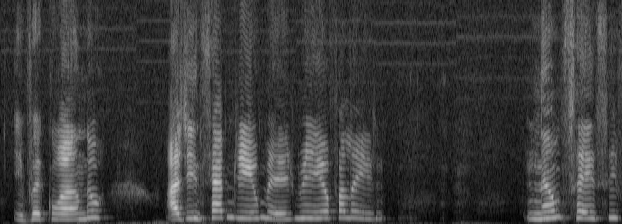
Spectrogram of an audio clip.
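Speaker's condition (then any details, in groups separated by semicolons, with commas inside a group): Cerebral palsy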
